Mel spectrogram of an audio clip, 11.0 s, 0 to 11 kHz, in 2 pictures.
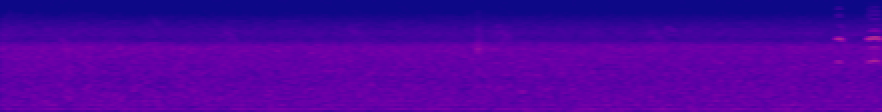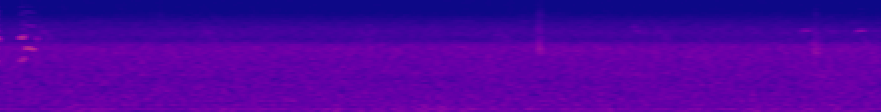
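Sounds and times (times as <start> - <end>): bird chirping: 5.2 - 5.8.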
